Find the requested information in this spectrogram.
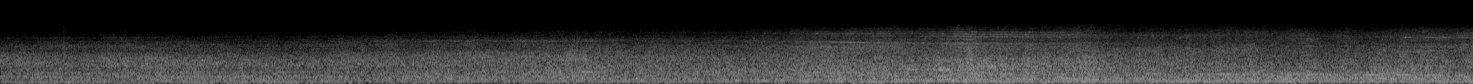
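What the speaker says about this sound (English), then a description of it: "Looks like a KLM jet just about to pass into those" A KLM jet airliner passing near Heathrow Airport in London early in the morning. It makes a steady broad engine roar that swells slightly midway and holds throughout, with no voices.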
